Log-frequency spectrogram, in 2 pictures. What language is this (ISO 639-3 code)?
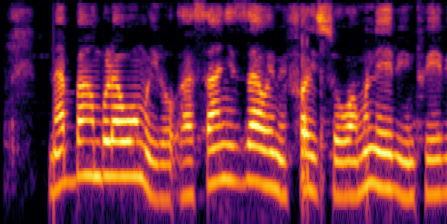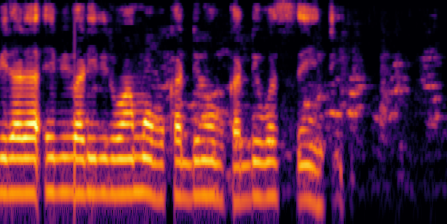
lug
